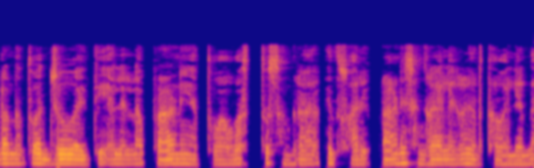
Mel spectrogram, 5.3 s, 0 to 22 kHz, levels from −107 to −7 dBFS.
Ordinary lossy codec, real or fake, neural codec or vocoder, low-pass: none; real; none; 7.2 kHz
